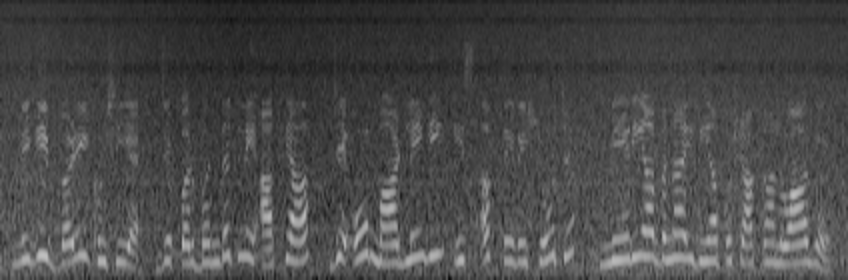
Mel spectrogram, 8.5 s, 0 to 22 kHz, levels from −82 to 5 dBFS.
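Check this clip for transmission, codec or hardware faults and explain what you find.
No transmission, codec or hardware faults turn up here.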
